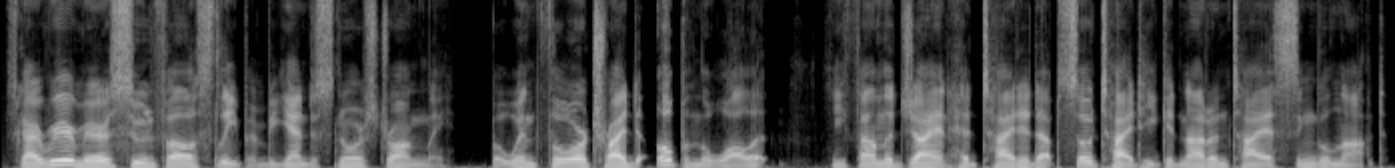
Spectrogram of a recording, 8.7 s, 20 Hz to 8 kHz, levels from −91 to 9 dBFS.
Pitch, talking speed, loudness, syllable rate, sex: 130 Hz, 235 wpm, -19 LUFS, 5.4 syllables/s, male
